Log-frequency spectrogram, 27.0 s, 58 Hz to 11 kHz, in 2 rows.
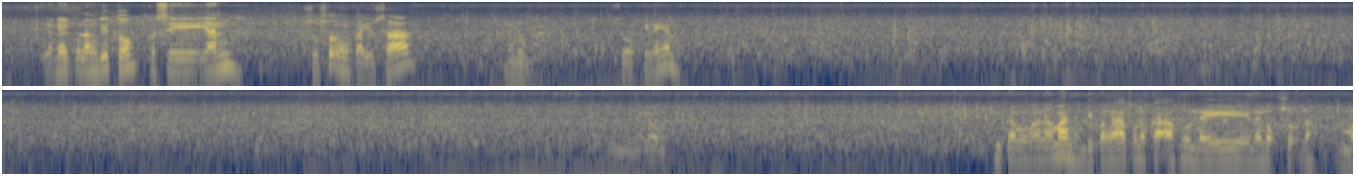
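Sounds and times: river water rushing over rocks: 0:00.0 - 0:27.0.

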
